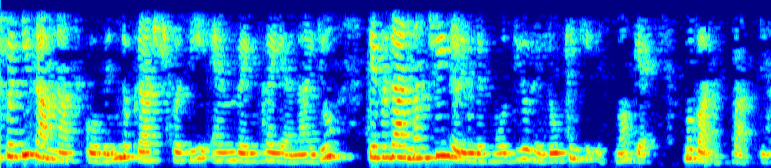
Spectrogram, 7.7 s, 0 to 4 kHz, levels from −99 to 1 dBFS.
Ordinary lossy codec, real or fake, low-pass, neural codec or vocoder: AAC, 32 kbps; real; 3.6 kHz; none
